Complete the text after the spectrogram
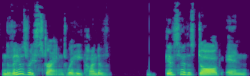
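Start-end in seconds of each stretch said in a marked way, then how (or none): none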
